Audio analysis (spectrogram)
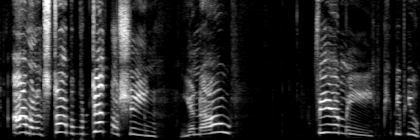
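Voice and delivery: very high, squeaky, silly comic character voice. Reading the quote on a channel widget in a put-on comic voice. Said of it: "that might be the only time you hear me do that voice".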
